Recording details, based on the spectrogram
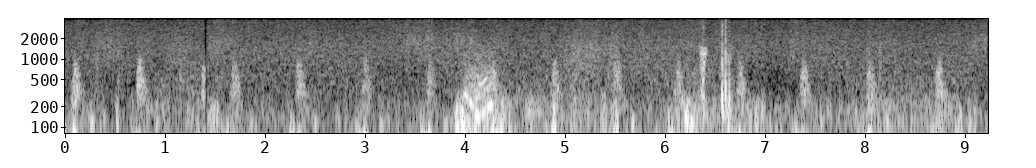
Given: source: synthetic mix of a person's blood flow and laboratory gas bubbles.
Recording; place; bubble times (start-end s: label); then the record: Doppler ultrasound of blood flow; subclavian vein
6.34-6.43 s: bubbles
6.56-6.71 s: bubbles
From the record:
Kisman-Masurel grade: 112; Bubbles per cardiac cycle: 1 to 2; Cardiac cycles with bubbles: 1 to 10%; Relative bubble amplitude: moderate (0.250 to 0.450); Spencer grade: 1 (occasional bubble signal discernible with the cardiac motion signal, with majority of cardiac periods free of bubbles); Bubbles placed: anywhere in the cardiac cycle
